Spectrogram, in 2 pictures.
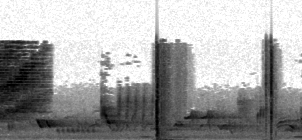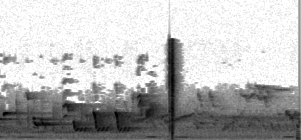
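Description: Birds chirping and calling in quick short notes, over a faint steady background. A short burst of hiss opens it, and three sharp clicks come spaced about a second apart.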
